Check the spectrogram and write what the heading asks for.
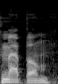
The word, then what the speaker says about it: Mepham: Is it Mepham or Mepham? It's Mepham. Okay, it's not an F sound from the no. PH.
